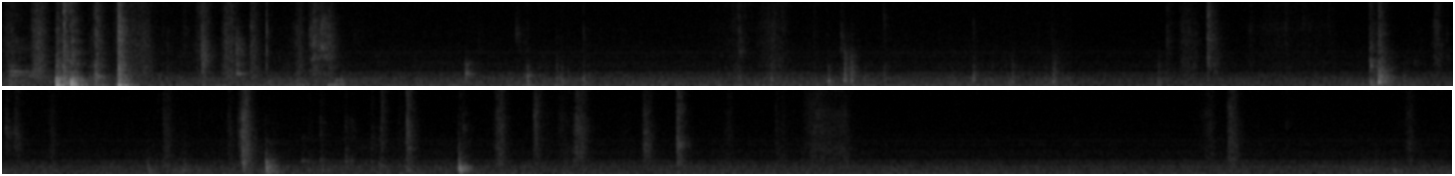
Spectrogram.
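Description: Battery being swapped and its cables reconnected: a cluster of clunks and clicks at the start, then scattered single knocks and clicks, over a faint steady low hum.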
